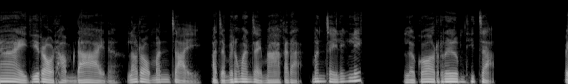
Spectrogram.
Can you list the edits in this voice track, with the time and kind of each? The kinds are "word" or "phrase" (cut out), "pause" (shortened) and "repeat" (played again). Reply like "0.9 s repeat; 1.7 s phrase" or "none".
2.1 s pause; 3.0 s pause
